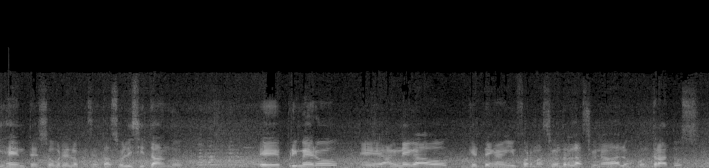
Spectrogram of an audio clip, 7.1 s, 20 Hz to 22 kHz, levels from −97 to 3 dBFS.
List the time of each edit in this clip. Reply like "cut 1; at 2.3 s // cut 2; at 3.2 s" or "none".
none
